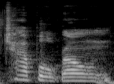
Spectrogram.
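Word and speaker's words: Chappell Roan: the rest of the evening her name is Chapel rone I mispronounced it earlier I don't want don't hate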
